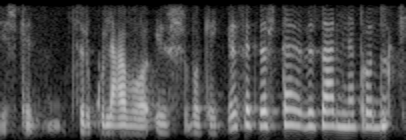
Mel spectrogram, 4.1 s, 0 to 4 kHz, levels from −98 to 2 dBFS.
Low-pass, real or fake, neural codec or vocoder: 3.6 kHz; fake; autoencoder, 48 kHz, 128 numbers a frame, DAC-VAE, trained on Japanese speech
